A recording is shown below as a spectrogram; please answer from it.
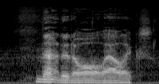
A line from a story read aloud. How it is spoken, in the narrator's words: laughed Oscar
